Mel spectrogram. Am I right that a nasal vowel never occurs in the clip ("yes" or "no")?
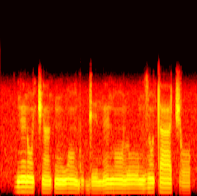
no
